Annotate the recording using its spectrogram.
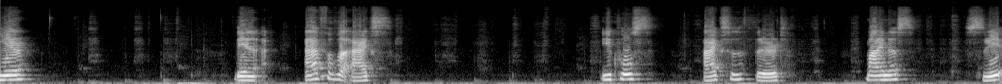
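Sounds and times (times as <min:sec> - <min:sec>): marker scratching on paper: 0:00.7 - 0:10.0.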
